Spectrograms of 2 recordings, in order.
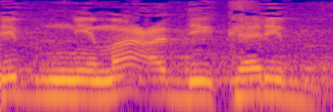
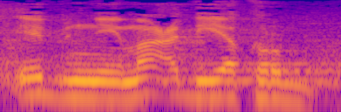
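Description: First: The second part of the name begins with 'ka'. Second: The second part of the name begins with 'ya'. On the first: The speaker calls it right. "بل ابن معد كرب" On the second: The speaker calls it wrong. "كما ينطق بها خطأ"

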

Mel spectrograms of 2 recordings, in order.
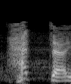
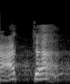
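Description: First: The word begins with a breathy h sound. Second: The word begins with a throaty 'ayn sound. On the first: This is the usual reading of the word. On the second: This is how the Hudhayl dialect says the word.

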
